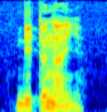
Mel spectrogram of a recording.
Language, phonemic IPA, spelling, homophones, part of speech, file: French, /tə.naj/, tenailles, tenaille / tenaillent / Thenaille / Thenailles, noun / verb, Fr-tenailles.ogg
- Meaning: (noun) plural of tenaille; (verb) second-person singular present indicative/subjunctive of tenailler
